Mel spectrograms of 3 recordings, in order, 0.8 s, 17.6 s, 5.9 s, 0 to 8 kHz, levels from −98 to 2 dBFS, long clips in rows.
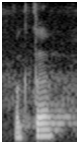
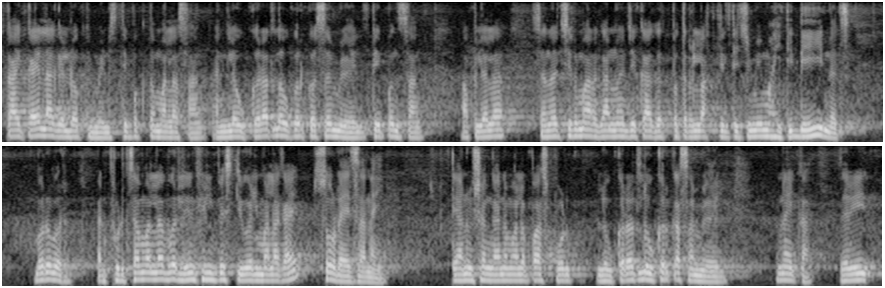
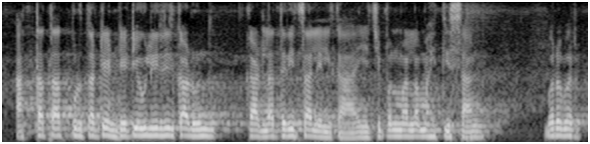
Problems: constant background noise, background conversations at intervals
